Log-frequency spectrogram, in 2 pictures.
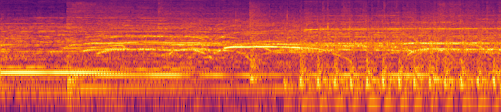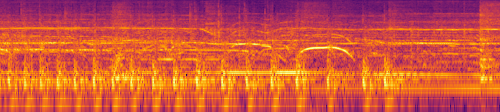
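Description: Live rock band playing loud in a club hall, with long held high guitar notes and pitch bends over the drums and bass.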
